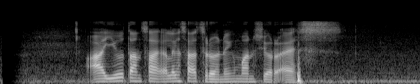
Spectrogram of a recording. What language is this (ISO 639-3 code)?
jav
